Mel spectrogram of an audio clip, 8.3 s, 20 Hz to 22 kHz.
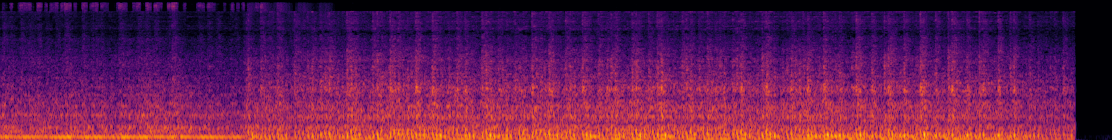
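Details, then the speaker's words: Polaris XC600 two-stroke snowmobile after new piston rings, first start after sitting, idling cold to break in rings, smoking heavily: runs but stumbles and wavers unevenly; rough idle, cause not confirmed. "So as you heard, it's running. It's not running well, but it's a start."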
